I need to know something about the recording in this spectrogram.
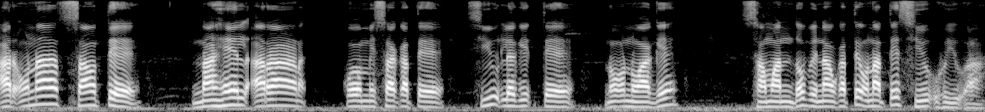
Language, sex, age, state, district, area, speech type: Santali, male, 30-45, Jharkhand, East Singhbhum, rural, spontaneous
